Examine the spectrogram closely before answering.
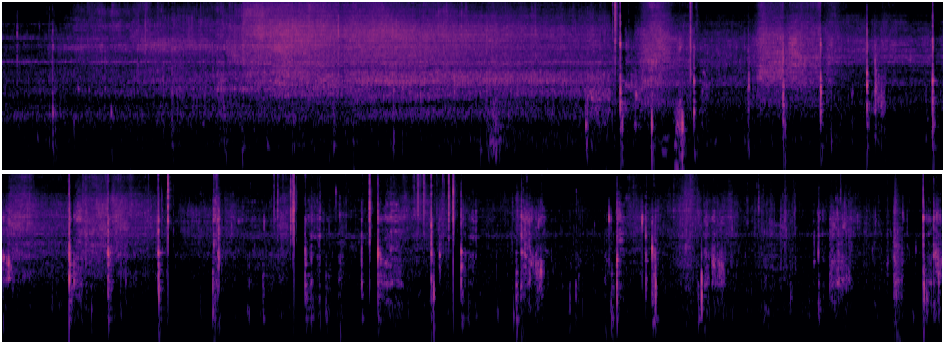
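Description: Crocodile meat pieces hitting hot oil in a wok, a sizzle that builds for a few seconds and then eases. From about a third of the way in, a metal spatula scrapes and clacks against the wok in quick irregular strokes as the meat is stir-fried, with the frying going on underneath.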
